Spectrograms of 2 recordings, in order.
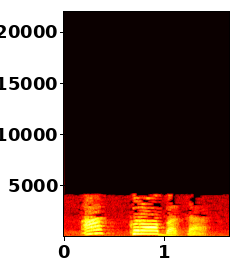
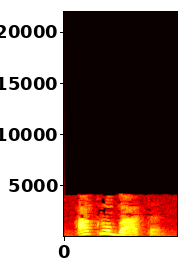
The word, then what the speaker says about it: acrobata: Os seguintes vocábulos admitem dupla tonicidade: acróbata ou acrobata, biótipo ou biotipo, hieróglifo ou hieroglifo, oceânia ou oceania, xerox ou xerox.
